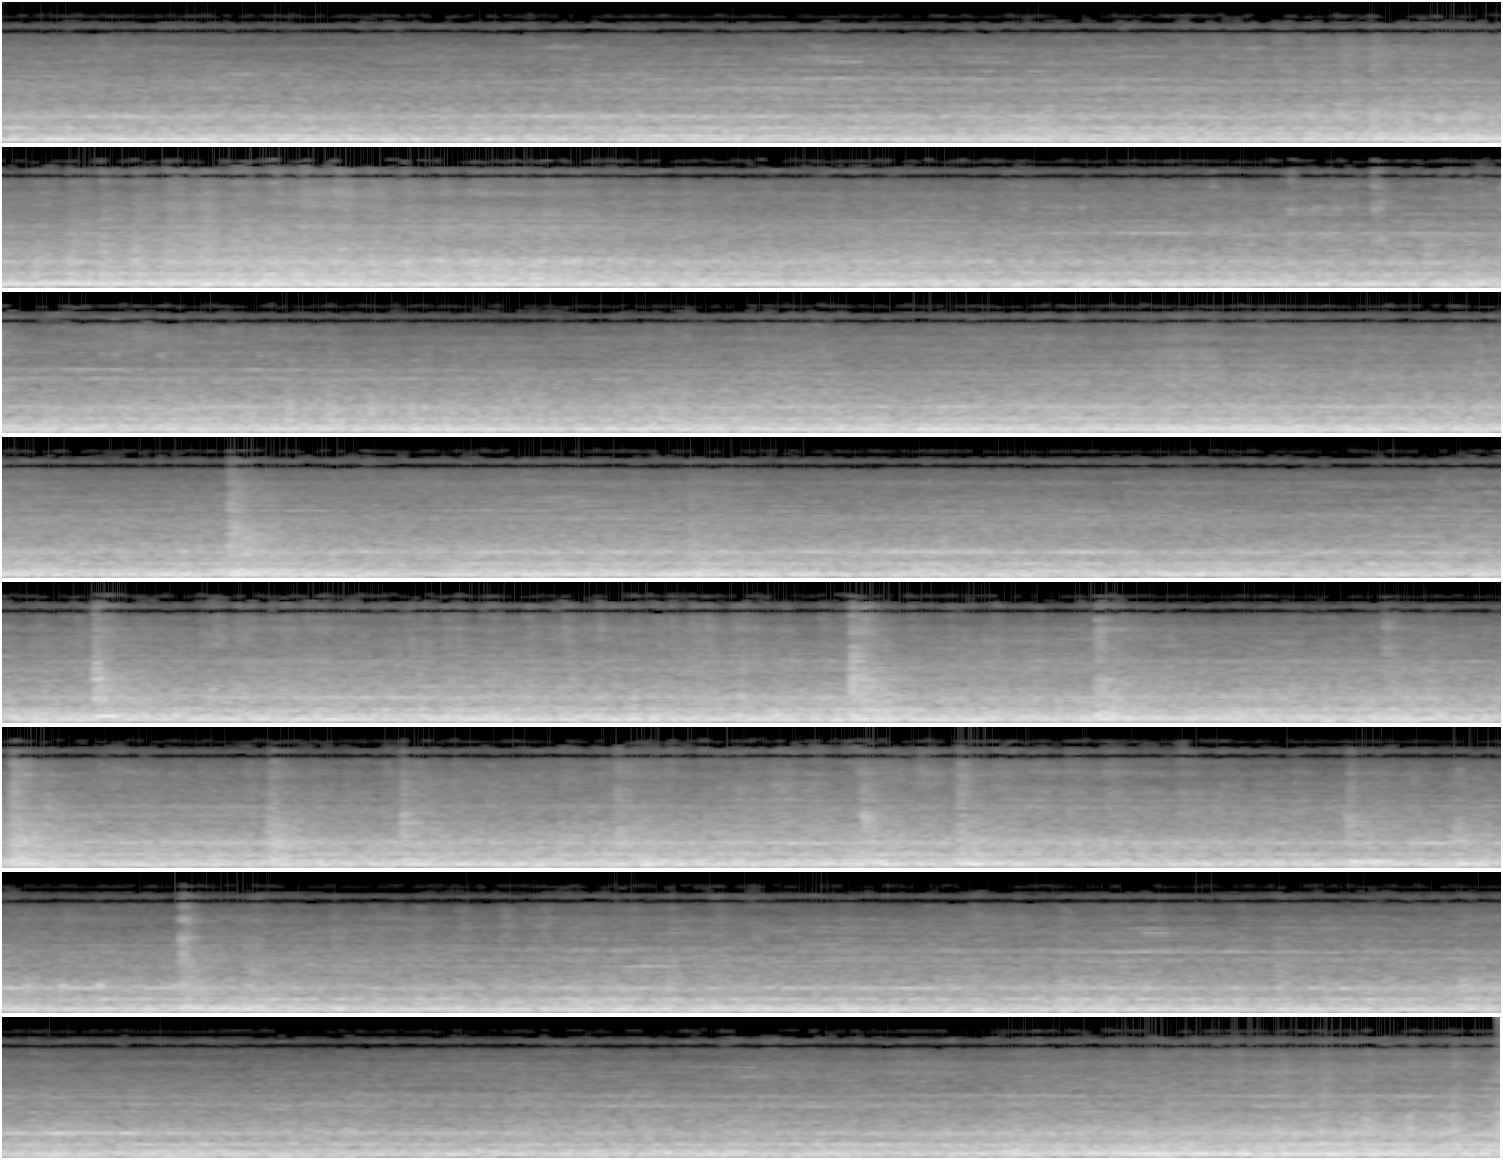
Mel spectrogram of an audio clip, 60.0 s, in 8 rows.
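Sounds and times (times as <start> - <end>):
train wheels rumbling on rail: 0.0 - 59.9
wheels clicking over rail joints: 30.2 - 46.6
faint wheel squeal: 47.8 - 53.5.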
